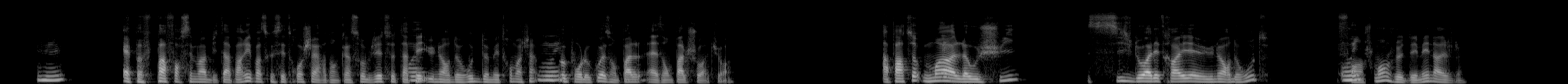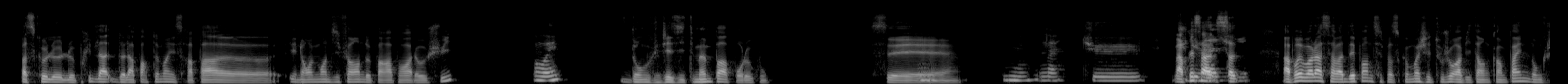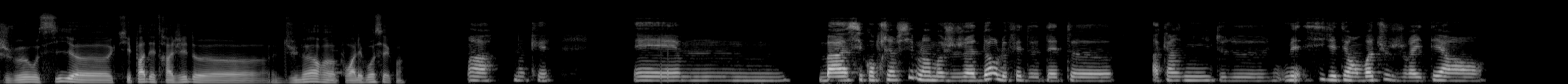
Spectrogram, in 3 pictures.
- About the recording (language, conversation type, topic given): French, unstructured, Qu’est-ce qui vous met en colère dans les embouteillages du matin ?
- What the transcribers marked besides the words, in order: other background noise; drawn out: "hem"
